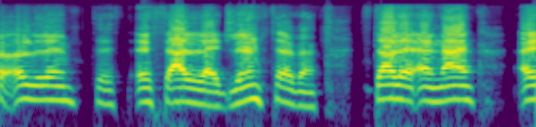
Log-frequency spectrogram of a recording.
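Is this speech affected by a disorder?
Yes: cerebral palsy; spine surgery.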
